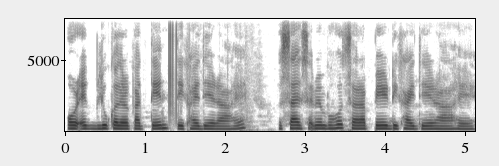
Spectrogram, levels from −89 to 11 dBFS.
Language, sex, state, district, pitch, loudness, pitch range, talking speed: Hindi, female, Arunachal Pradesh, Longding, 210 Hz, -16 LUFS, 200-220 Hz, 235 wpm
